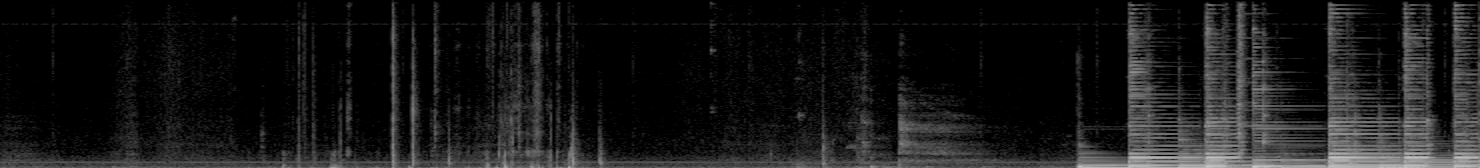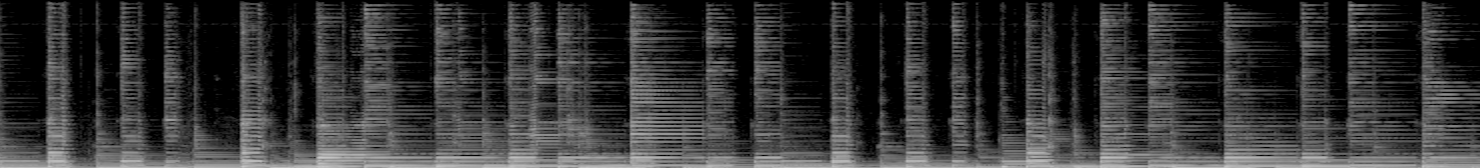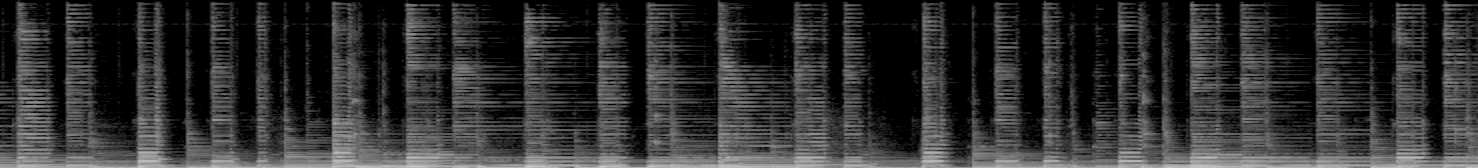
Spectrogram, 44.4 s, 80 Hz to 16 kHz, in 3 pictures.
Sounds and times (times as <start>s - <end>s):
Acoustic guitar: 10.7s - 44.3s
Strum: 10.8s - 44.3s.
